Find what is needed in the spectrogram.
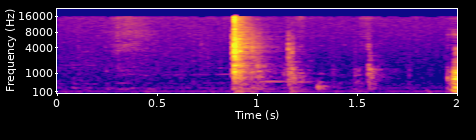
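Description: A hard plastic PSA graded-card slab set down onto a stack of other slabs: one sharp clack about a second in, followed by a few lighter clicks as it settles.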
